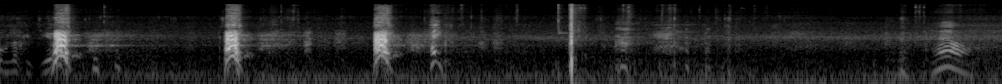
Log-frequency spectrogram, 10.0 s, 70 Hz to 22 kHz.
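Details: Rottweiler recorded on 4 September 2022: three loud, deep barks roughly every one and a half seconds, then a sharp click, soft short grunts and a closing rising-then-falling whine, with people talking in the background.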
